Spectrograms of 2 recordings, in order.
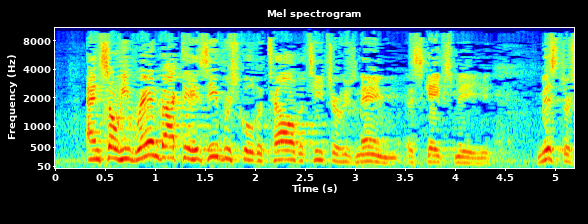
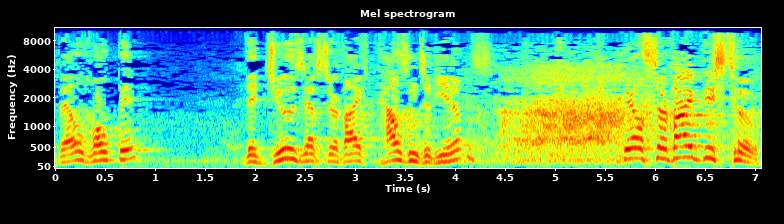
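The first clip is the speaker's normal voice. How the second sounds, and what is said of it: Imitated Yiddish accent. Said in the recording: “the teacher said in his Yiddish accent”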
